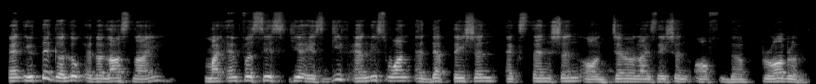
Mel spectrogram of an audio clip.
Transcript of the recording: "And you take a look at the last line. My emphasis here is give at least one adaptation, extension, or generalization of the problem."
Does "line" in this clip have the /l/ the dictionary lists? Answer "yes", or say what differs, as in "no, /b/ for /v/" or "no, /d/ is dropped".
no, /n/ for /l/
